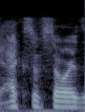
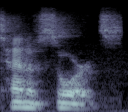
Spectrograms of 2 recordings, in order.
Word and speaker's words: X of Swords: the notes on the wikipedia it does say x of swords is pronounced as e-x so x of swords because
